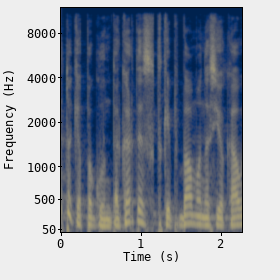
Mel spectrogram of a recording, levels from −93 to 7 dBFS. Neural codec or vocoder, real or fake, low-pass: none; real; 10.8 kHz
